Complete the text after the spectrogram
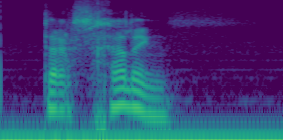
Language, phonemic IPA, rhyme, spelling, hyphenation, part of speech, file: Dutch, /ˌtɛrˈsxɛ.lɪŋ/, -ɛlɪŋ, Terschelling, Ter‧schel‧ling, proper noun, Nl-Terschelling.ogg
- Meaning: Terschelling (an island and municipality of Friesland, Netherlands)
